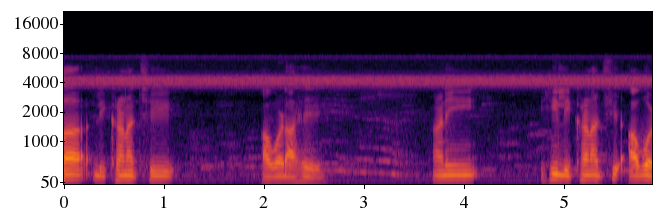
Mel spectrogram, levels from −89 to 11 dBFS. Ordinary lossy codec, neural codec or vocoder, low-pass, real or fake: none; none; none; real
